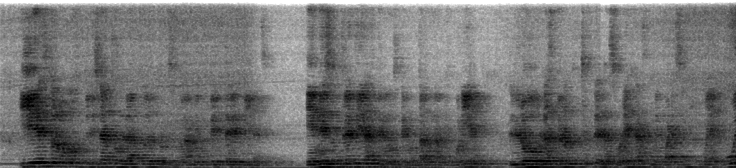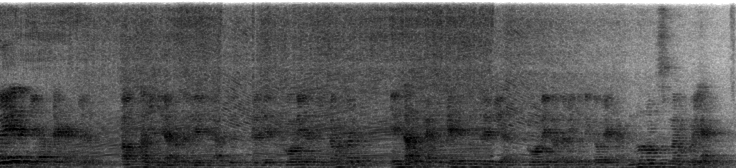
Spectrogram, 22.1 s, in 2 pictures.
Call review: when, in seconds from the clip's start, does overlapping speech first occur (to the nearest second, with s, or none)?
none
